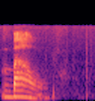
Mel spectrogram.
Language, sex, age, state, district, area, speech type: Assamese, female, 18-30, Assam, Morigaon, rural, read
